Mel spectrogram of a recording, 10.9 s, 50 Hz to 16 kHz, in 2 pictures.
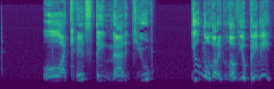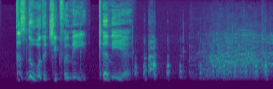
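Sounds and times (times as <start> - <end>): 
speech: 0.9 - 3.2, 3.8 - 8.7
chicken clucking and squawking: 8.1 - 9.6
laughter: 9.3 - 10.9.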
